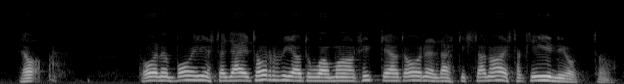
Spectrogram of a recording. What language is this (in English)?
Finnish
